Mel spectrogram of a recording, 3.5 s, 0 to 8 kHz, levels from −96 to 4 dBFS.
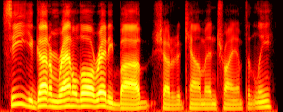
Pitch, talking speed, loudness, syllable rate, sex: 140 Hz, 185 wpm, -18 LUFS, 5.7 syllables/s, male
